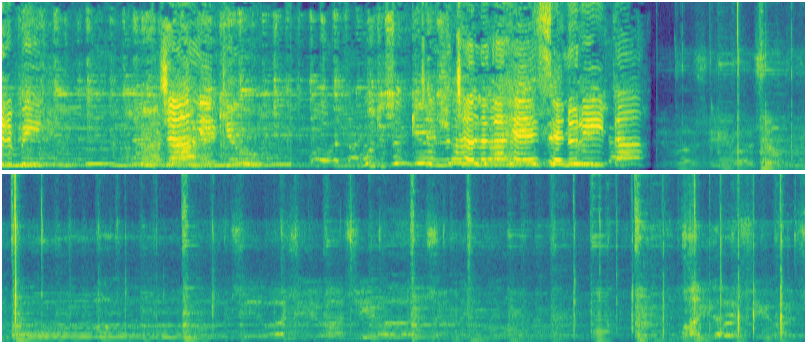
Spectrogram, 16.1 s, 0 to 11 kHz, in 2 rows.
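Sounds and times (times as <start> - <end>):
guitar strumming: 0.0 - 5.3
person singing: 0.0 - 13.8.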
